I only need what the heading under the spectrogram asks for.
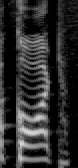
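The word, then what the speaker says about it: caught: दिखाई देता है ना आपको जी एच टी का जी एच कभी नहीं पढ़ा जाता सिर्फ ट पढ़ा जाता है तो ये टा होता है बस तो ये हो गया कॉट ये हो गया कॉज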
